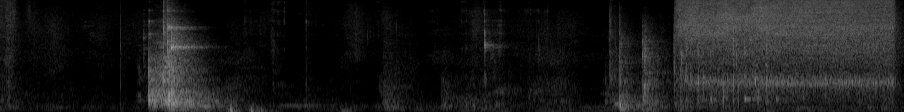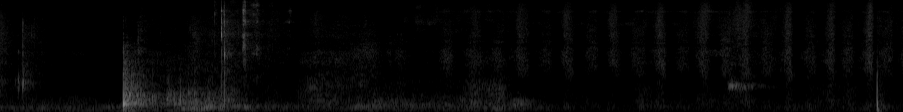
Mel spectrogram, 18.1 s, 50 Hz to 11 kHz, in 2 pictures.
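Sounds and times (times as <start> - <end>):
spray hissing: 6.8 - 9.0.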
